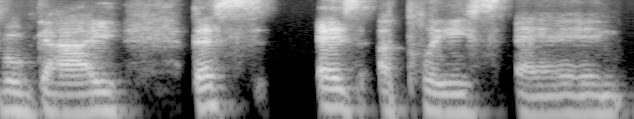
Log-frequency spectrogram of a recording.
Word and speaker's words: Milngavie: Uh Deborah's so Mulgai store, it looks like Milngavie, but it's um pronounced Mulgai.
